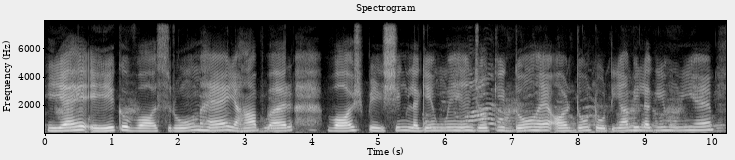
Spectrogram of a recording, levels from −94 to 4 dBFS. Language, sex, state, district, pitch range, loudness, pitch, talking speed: Hindi, female, Uttar Pradesh, Lucknow, 195-225 Hz, -16 LUFS, 210 Hz, 130 wpm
